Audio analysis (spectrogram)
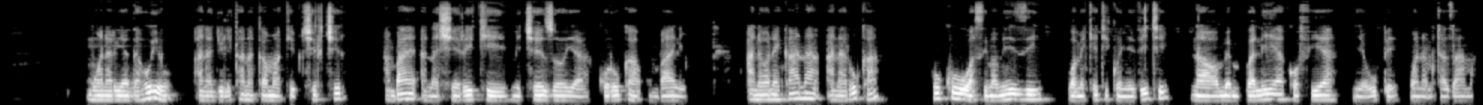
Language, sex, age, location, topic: Swahili, female, 25-35, Kisumu, government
